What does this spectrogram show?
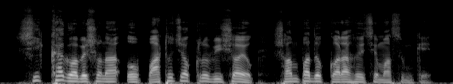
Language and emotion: Bengali, neutral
